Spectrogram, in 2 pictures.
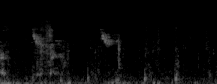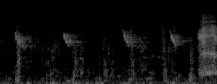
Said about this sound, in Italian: ama anche lui naturalmente il canto degli uccelli, ama tutti gli animali e non li mangia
